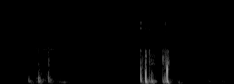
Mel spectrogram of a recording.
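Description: A few short, sharp clicks in two small groups about a second apart, the second group louder.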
